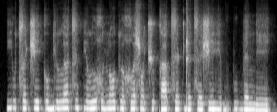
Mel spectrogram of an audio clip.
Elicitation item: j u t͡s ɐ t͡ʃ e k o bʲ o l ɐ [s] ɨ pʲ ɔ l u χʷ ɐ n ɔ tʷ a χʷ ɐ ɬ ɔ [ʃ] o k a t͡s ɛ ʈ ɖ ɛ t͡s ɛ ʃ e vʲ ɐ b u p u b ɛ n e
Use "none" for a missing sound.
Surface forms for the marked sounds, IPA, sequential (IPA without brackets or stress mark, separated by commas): t͡s, t͡ʃ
